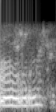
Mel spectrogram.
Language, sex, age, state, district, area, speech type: Assamese, female, 30-45, Assam, Sivasagar, rural, conversation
